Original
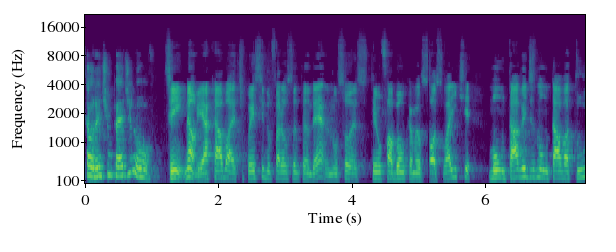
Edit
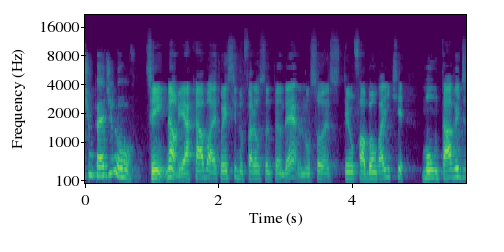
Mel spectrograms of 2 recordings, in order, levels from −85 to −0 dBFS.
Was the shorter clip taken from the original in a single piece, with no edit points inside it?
no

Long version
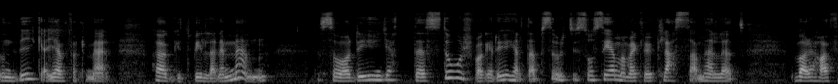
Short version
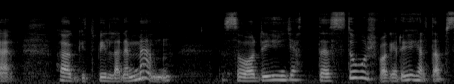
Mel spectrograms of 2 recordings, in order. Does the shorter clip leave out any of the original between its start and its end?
no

